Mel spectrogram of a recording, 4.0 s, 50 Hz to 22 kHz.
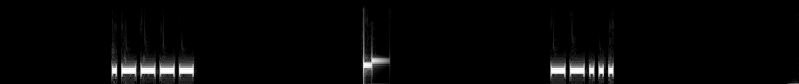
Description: Morse code, heard as a keyed tone, about 50 wpm, 700 Hz. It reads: 1 7
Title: Single Letter-Number Alt 50wpm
